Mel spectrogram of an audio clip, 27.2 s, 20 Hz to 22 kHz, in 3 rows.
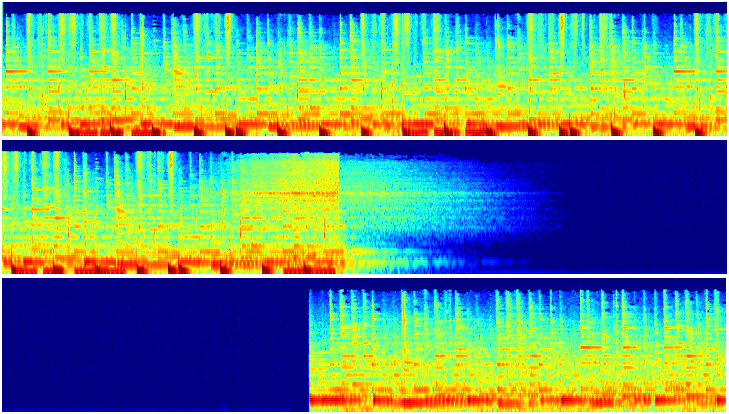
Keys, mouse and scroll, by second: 0.7 click, 2.2 click, 3.0 click, 4.2 click, 5.7 right click, 7.5 click, 9.2 click, 10.0 right click, 10.6 alt+right click, 12.0 right click, 12.0 d, 13.2 shift+right click, 14.0 alt+right click, 15.0 right click, 16.2 click, 18.5 right click, 20.0 alt+right click, 21.3 alt+click, 21.9 alt+right click, 22.6 right click, 25.2 right click, 26.9 right click.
